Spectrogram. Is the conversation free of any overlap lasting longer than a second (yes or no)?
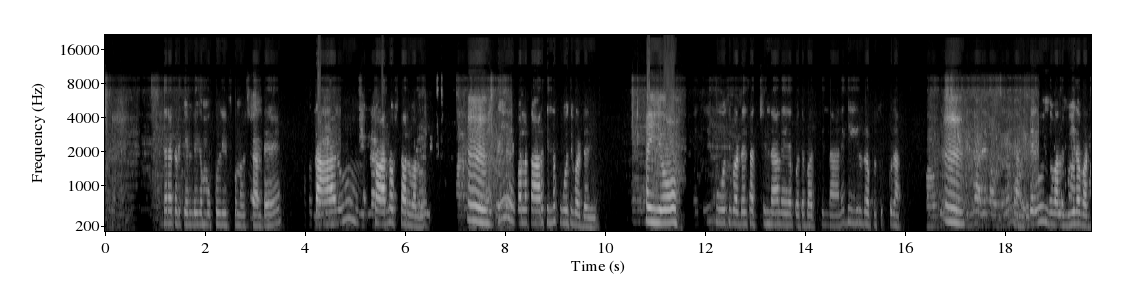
yes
